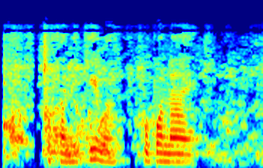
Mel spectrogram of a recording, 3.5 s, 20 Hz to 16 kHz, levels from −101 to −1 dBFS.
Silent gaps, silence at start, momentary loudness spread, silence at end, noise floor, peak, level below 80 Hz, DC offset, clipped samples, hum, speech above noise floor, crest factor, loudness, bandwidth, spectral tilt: none; 0.05 s; 21 LU; 0 s; -37 dBFS; 0 dBFS; -66 dBFS; under 0.1%; under 0.1%; none; 20 dB; 18 dB; -17 LUFS; 9.4 kHz; -5 dB/octave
